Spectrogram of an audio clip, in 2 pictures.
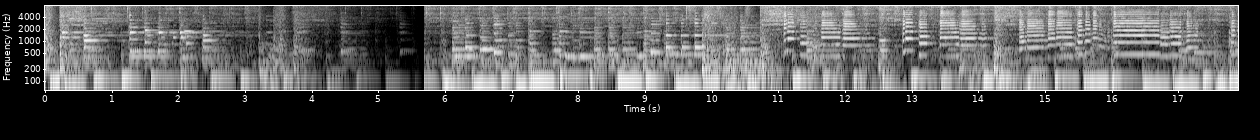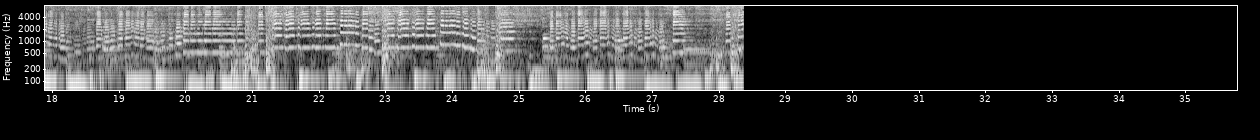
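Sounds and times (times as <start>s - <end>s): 
samba blues music: 0.0s - 28.4s.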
